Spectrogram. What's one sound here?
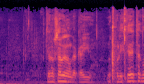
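A middle-aged man speaks calmly up close.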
